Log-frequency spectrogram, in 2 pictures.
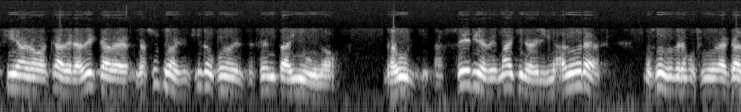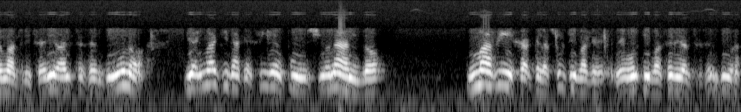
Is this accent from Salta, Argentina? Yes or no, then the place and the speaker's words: no; Escalada, Buenos Aires Province, Argentina; Escalada es mi tierra. Yo siempre digo, yo nací en Escalada, voy a morir en Escalada. Es mi pueblo, Escalada. Que sigue teniendo esencia de pueblo, ¿no?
